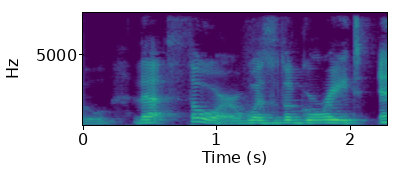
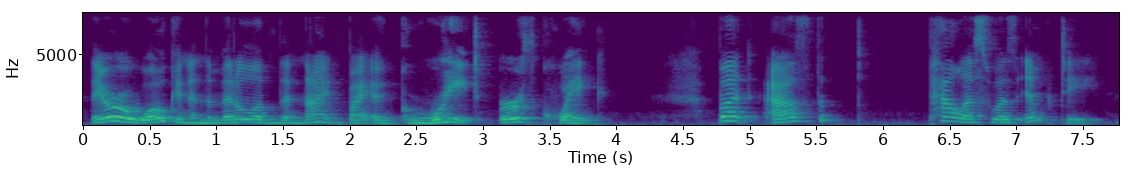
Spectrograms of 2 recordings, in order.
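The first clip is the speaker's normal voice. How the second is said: plain reading voice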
